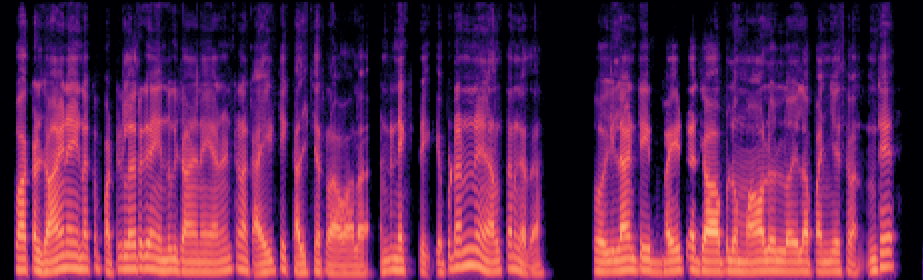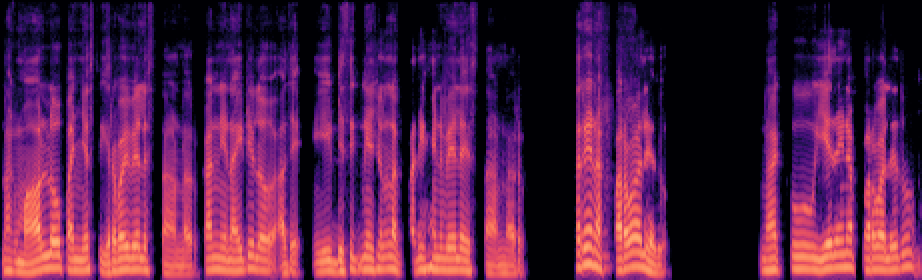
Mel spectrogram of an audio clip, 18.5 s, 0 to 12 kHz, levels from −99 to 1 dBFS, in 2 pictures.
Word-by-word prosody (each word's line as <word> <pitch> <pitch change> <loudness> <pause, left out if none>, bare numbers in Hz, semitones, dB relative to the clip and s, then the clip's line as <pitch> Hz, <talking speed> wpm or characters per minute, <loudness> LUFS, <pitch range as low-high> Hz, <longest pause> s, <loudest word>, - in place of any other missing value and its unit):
So, - - -12
అక్కడ 135 0 +1
join 130 +7 +4
అయినాక 145 -3 -1
పార్టిక్యులర్‌‌గా 145 +1 +1
ఎందుకు 130 +1 +1
జాయిన్ 115 -1 0
అయ్యానంటే, 120 +6 -3
నాకు 125 - -4
ఐటీ 120 +5 -3
కల్చర్ 105 +3 -1
రావాలా. 90 0 0 0.2
అంటే, 120 +3 -3
నెక్స్టే 125 -3 -5
ఎప్పుడన్నా 165 - 0
నేను 140 - +2
ఎళ్తాను 135 +5 -3
గదా! 90 - -6 0.5
సో, 125 - -3 0.2
ఇలాంటి 130 +1 +3 0.2
బయట 125 +4 +2 0.2
జాబ్‌లు 120 +1 +5
మాలులో 120 +1 +3
ఇలా 115 - +2
పనిచేసేవా 115 -1 -2 0.2
అంటే, 170 +6 +1 0.4
నాకు 125 -2 -2
మాల్‌లో 130 +8 +4
పనిజెస్తే 130 +1 -1
20,000 135 +2 +3
ఇస్తా 115 -6 -10
అన్నారు. 90 0 -5
కానీ, 135 +1 +1
నేను 130 -2 +1
ఐటీ‌లో 135 -1 0 0.2
అదే, 110 +3 -5 0.3
ఈ - - 0
డిజిగ్నేషన్‌లో 140 +3 -1
నాకు 105 -5 -12
15,000 135 -1 +1
ఇస్తా 110 -4 -11
అన్నారు. 95 -1 -5 0.5
సరే 200 +5 +4
నాకు 145 -1 -4
పర్వాలేదు. 140 - +3 1.0
నాకు 140 +2 -1 0.3
ఏదైనా 160 +2 +2
పర్వాలేదు. 140 +4 +1
130 Hz, 155 wpm, -23 LUFS, 115-140 Hz, 1.0 s, జాబ్‌లు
